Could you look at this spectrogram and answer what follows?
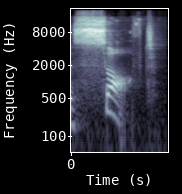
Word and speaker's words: soft: 정확한 발음은 soft. 푸트가 굉장히 빨리 입에 이 위치가 변화가 되죠. 그래서 소프트 하지 마시고 soft 긁어주시고 and는 접속사니까 이 정도.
